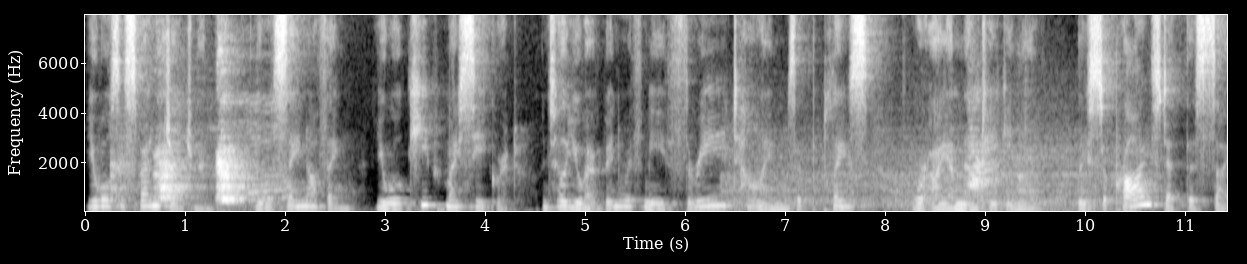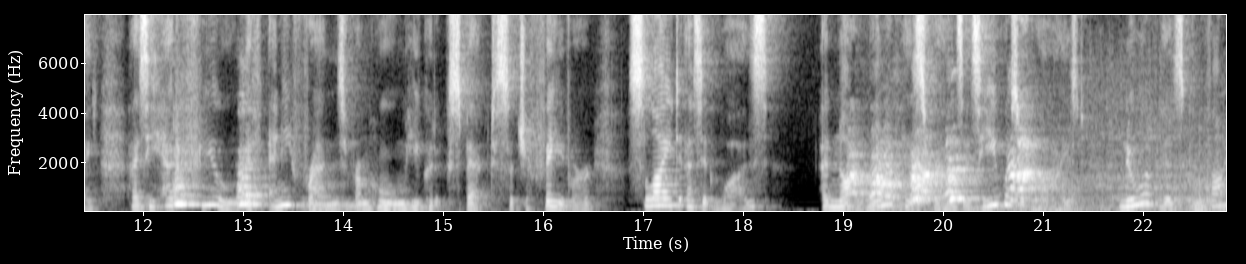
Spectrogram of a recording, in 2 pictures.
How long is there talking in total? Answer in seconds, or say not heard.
23 s.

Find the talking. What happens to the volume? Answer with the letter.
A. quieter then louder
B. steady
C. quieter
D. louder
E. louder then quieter
B.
